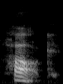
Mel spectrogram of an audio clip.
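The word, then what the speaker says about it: Houck: lived with her boyfriend brooks hawk that's spelled h-o-u-c-k but i think it's pronounced like a hawk that flies in the air you know a bird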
